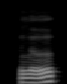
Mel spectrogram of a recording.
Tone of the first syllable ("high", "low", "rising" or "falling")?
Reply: rising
